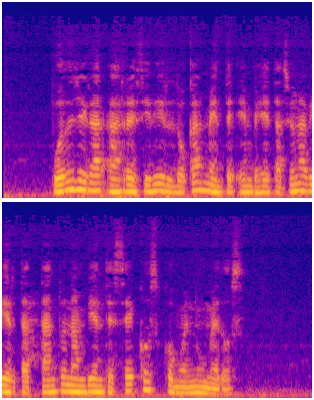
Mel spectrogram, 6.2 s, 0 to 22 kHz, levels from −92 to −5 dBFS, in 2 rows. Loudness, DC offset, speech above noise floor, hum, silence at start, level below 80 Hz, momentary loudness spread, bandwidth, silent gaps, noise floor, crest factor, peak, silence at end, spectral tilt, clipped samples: -20 LUFS; under 0.1%; 24 dB; none; 0.05 s; -40 dBFS; 6 LU; 9.6 kHz; none; -44 dBFS; 14 dB; -6 dBFS; 0.35 s; -8 dB/octave; under 0.1%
